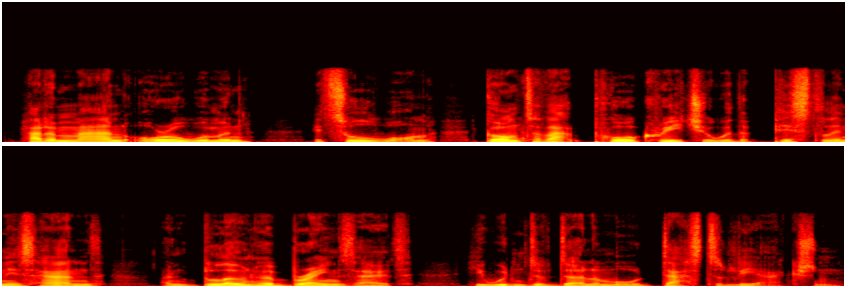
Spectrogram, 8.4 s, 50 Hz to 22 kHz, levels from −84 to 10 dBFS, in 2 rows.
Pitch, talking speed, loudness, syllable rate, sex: 95 Hz, 220 wpm, -20 LUFS, 5.9 syllables/s, male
